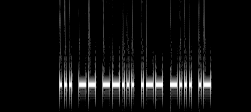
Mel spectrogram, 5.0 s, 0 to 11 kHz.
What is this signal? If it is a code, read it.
Morse code, heard as a keyed tone, about 25 wpm, 700 Hz. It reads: SM7WBA
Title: DXCC-100 Call Signs - 6 Characters - 25wpm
